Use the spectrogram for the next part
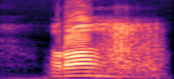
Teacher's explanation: ketika kita waqaf pada huruf ta, maka ini huruf ta-nya kita ganti dengan huruf ha yang dimatikan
